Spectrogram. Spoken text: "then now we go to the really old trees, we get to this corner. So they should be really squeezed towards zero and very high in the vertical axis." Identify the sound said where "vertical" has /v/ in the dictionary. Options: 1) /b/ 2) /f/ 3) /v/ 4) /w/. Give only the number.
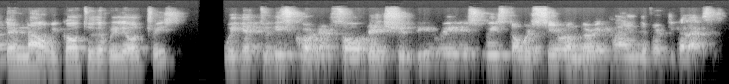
3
